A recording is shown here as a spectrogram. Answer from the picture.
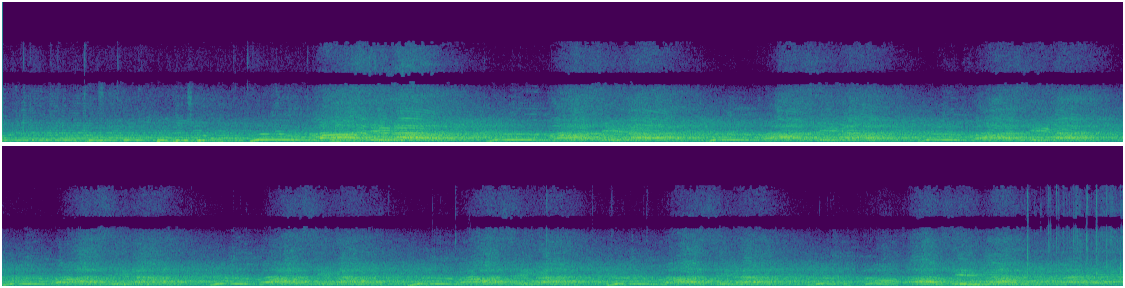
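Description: A large football crowd of home ultras chanting in unison. A couple of seconds of sustained singing gives way to a mass rhythmic shout, repeated about every second and a half, from fans punching their fists in the air.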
